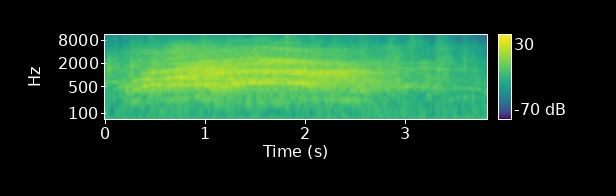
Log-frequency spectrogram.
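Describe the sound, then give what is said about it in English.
The green team of children cheers loudly together in a team cheer contest, a sustained, high-pitched roar of shouts that swells for about two seconds and then slowly fades away. “on my little point system, the green team got 8 points for energy, 10 points for volume, 7 points for participation, bringing us to a total of 25 points for green on their cheer.”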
